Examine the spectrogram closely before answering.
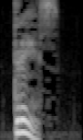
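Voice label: "tres", Spanish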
